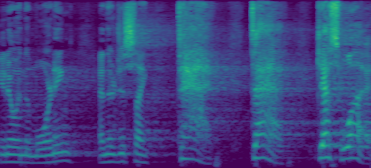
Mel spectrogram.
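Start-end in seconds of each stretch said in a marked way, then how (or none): 1.8-3.7 mock giddy, excited little kid voice, drawn out. Acting out kids running in one morning: imitating excited giddy kids. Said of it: "all excited and giddy".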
